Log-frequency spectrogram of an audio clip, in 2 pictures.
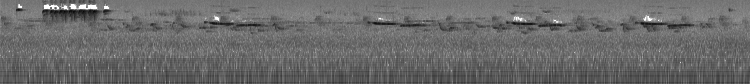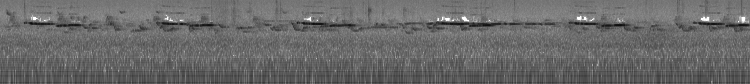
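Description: Birdsong: a bird repeats a short falling note about every two to three seconds amid many other chirps, over a steady low rumble. A loud, high buzzy sound lasting about a second comes about a second in.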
